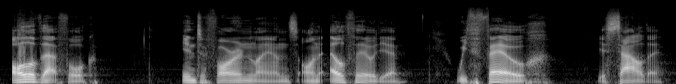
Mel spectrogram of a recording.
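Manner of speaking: put-on careful Old English recitation. Shown as a demonstration. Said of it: "reading Old English text aloud".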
